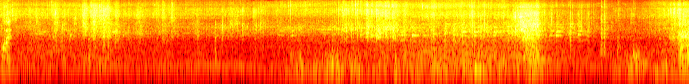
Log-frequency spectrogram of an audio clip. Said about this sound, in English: So you should hear this coming towards me, and then you should hear it past my head. Like, bloody hell, he's got a... Bloody hell, it's a creaky undercarriage. The car doesn't sound too healthy either.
